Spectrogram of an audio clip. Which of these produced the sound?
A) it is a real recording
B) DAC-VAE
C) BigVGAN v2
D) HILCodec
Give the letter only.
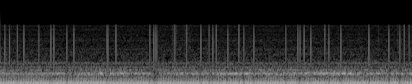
A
